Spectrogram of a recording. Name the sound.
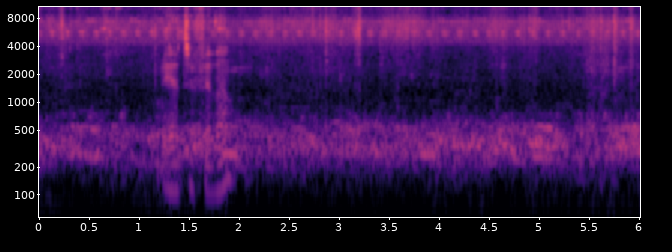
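pigeons cooing in a pigeon loft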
